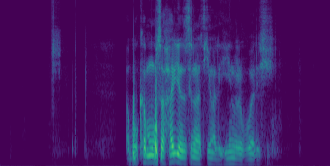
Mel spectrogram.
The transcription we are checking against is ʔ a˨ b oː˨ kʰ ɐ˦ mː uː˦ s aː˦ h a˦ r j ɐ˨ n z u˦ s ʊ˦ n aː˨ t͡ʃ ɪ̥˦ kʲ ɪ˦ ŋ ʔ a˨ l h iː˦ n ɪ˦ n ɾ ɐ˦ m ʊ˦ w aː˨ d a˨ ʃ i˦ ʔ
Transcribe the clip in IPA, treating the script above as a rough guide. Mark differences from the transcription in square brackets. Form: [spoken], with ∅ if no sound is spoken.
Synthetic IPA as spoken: ʔ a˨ b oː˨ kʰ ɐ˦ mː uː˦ s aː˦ h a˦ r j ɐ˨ n z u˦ s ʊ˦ n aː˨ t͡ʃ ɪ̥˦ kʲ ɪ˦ ŋ ʔ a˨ l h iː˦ n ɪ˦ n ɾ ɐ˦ [b] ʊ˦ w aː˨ d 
